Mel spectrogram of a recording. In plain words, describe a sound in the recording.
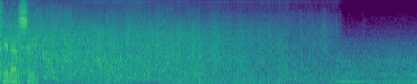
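A vehicle splashes through shallow icy water.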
